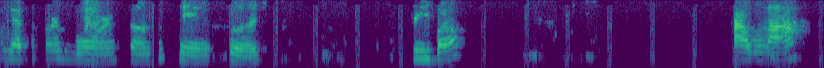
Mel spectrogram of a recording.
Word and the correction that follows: Havilah: Always correct me if I'm saying it wrong. – Havilah. – Say it again. – Havilah. – Oh, it's a V sound.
